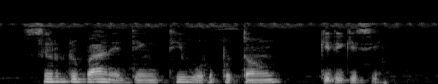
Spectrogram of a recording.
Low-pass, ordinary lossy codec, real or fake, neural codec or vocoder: 7.2 kHz; AAC, 48 kbps; real; none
